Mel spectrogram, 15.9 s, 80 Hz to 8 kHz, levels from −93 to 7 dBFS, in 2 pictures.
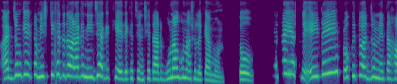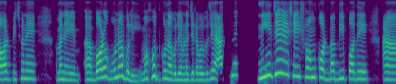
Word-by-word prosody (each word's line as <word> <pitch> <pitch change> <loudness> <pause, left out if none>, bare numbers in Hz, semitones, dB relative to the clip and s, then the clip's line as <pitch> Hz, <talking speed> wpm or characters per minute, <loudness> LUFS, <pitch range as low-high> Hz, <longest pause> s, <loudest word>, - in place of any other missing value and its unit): একজনকে 385 +7 0
একটা 395 +3 -2
মিষ্টি 350 +3 0
খেতে 420 -3 -2
দেওয়ার 360 -2 +5
আগে 360 +2 -3
নিজে 325 +3 +1
আগে 300 -2 -6
খেয়ে 275 -5 +1
দেখেছেন, 270 0 -3
সেটার 255 -2 0
গুণাগুণ 310 +2 +3
আসলে 265 -2 -5
কেমন? 200 -7 -4 0.4
তো 245 - +3 0.6
সেটাই 435 +6 0
আসলে 345 -8 -8 0.2
এইটাই 355 +7 +2 0.3
প্রকৃত 330 +5 -3
একজন 315 +1 -2
নেতা 265 +1 -3
হওয়ার 250 0 +3
পিছনে 270 +3 -4 0.6
মানে 250 -1 -1 0.4
আ - - 0 0.2
বড় 300 +3 +7 0.2
গুণাবলী, 285 - +1 0.2
মহৎ 300 +7 0
গুণাবলী। 245 -5 0
আমরা 225 0 -4
যেটা 230 0 -2
বলবো 220 +1 -4
যে - - -1 0.2
আগে 365 +8 -8 0.6
নিজে 385 +6 +6 0.3
সেই 355 -2 +3
সংকট 315 -2 +2
বা, 270 - +2
বিপদে 265 -1 -1 0.4
অ্যা 245 +1 +3
290 Hz, 150 wpm, -22 LUFS, 255-350 Hz, 0.6 s, বড়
